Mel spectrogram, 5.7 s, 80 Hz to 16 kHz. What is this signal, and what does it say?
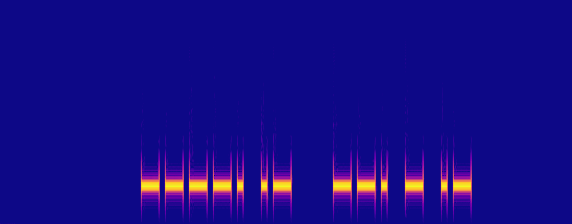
Morse code, heard as a keyed tone, about 20 wpm, 700 Hz. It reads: 9A GTA
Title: Field Day Exchanges Encore - 20wpm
